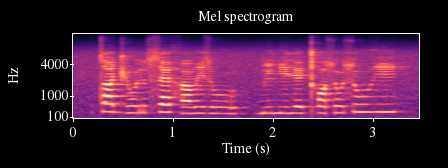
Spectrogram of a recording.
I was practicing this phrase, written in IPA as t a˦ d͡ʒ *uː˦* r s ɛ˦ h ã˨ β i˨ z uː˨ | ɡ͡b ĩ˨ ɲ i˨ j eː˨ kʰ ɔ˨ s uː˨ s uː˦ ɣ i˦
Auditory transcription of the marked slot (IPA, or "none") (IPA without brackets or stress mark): uː˨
